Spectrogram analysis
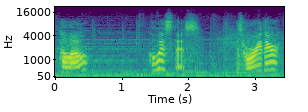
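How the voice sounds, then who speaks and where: A woman's voice: very high voice, lively intonation, measured pace, pushed and bright, soft background music, full character voice. A woman playing a determined, worried mother who is a space scientist in an audio drama. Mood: tense, urgent.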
